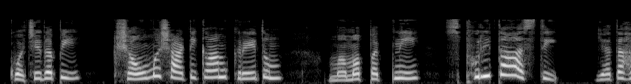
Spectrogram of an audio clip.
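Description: Speech with plainly audible MP3 compression throughout, likely from a low-bitrate encode near 32 kbps. A spectrogram shows a hard ceiling at 8.3 kHz, with flickering gaps below it where weak frequency lines drop in and out.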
